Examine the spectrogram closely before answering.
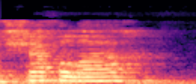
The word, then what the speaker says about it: Shephelah: Okay, the coastal plain and the Shephelah. Some people pronounce it Shephelah. I've heard it pronounced different ways. Is here along the sea coast. Any of you familiar with the story of David and Goliath? Shephelah.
